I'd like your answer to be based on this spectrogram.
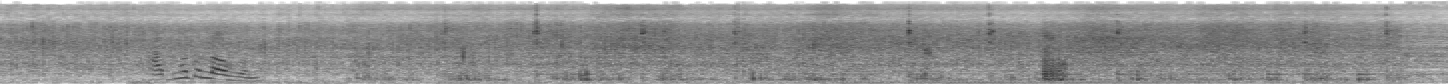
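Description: Chunks of taro and carrot fry in a pan, a continuous close sizzle with scattered pops and crackles, while someone speaks briefly over it.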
